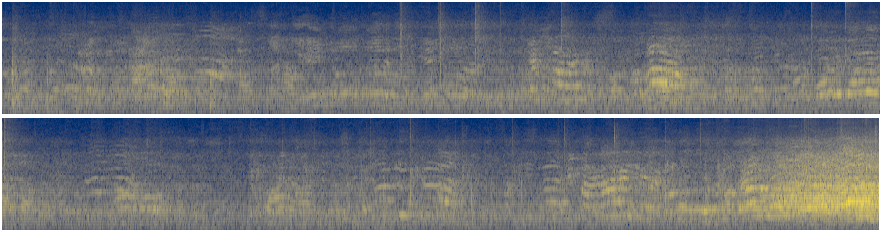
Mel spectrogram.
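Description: Punches thud against a boxer's gloves and body.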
